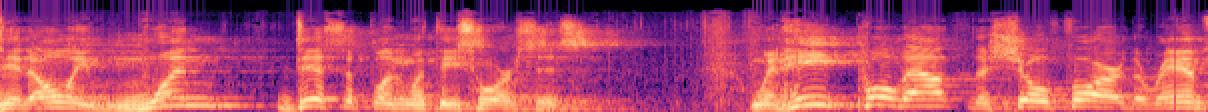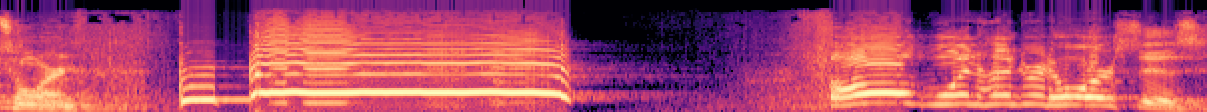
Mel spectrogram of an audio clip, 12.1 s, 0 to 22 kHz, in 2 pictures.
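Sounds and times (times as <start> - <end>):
blowing into cupped hands: 6.5 - 8.9.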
